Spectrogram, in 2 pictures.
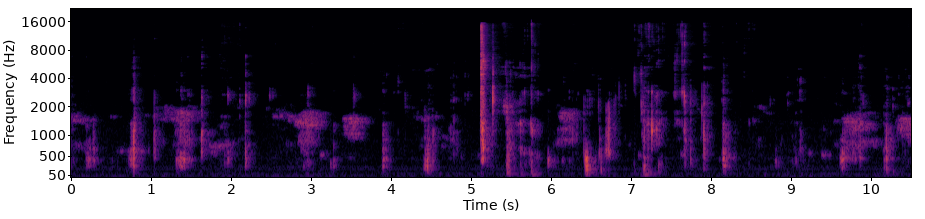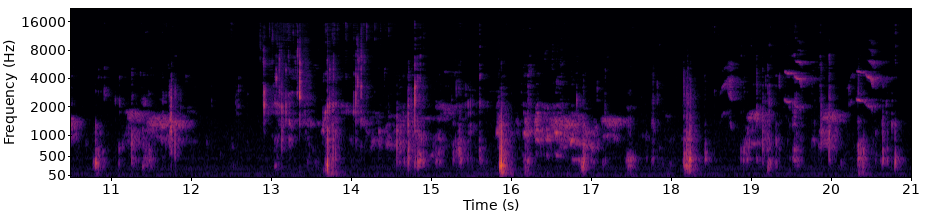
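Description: A person chewing close to a lapel microphone, with wet smacking mouth sounds and a few sharp crunches about 5, 7 and 13 seconds in.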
